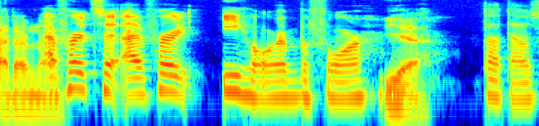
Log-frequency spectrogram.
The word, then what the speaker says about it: Ihor: And then we've got Ihor. Yes. Potieria. Yes. Potieria. I feel like I'm just saying yes. I don't know if that's actually correct. Yeah, I don't know. I've heard Ihor before.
